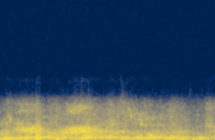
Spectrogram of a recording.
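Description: Faint room noise in a pause between speaking and singing, with one soft click about half a second in.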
